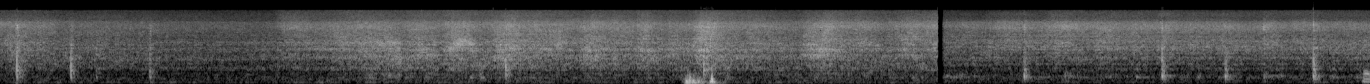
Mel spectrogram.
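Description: Cut potatoes dropped into hot oil in a pan for an Odia fish curry, giving a loud, steady sizzle and hiss with occasional stirring clinks and a brief low thump.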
